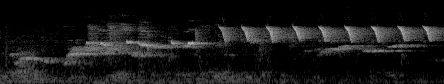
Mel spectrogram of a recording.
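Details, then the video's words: Bar-winged prinia, the small species used as a tutor song for cage birds, opens with soft rising twitters, then breaks into a quick regular string of sharp buzzy chips repeated about four times a second. "SUara CIBLEK SAWAH, SI kecil buat Masteran Semua Jenis Burung"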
